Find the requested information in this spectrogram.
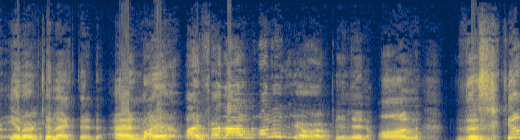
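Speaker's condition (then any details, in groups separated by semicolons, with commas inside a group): Cerebral palsy; present from birth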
